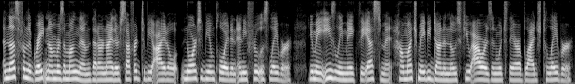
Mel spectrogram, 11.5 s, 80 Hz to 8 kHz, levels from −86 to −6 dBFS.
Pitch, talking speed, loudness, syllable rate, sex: 195 Hz, 235 wpm, -19 LUFS, 6.0 syllables/s, female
